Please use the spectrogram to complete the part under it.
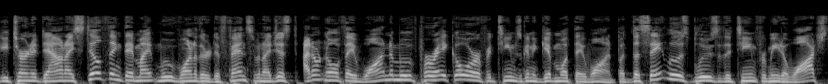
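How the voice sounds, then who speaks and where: A man's voice: on the high side, bright, forceful tone, no echo, studio quality. A man giving opinionated, conversational hockey analysis as a guest, speaking off the cuff with emphasis. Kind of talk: unscripted hockey talk.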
